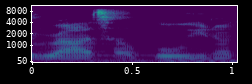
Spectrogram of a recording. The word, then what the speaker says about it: Ra's al Ghul: Ra's al Ghul, which in the comics I believe is pronounced Raish, but in the films, and some other media, they actually pronounce it Ra's al Ghul.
